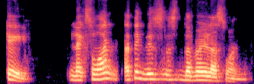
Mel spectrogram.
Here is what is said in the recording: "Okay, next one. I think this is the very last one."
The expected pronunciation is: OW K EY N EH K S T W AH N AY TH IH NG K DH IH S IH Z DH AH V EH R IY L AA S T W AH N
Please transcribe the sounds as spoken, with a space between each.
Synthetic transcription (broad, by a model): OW K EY N EH K S T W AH N AY T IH NG K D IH S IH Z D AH V EH R IY L AA S T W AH N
